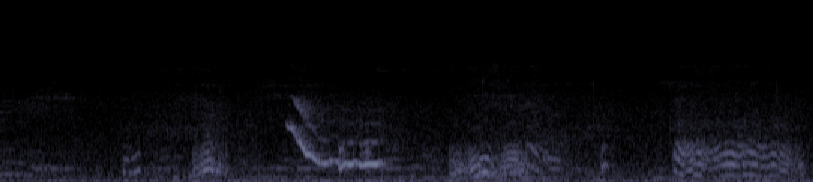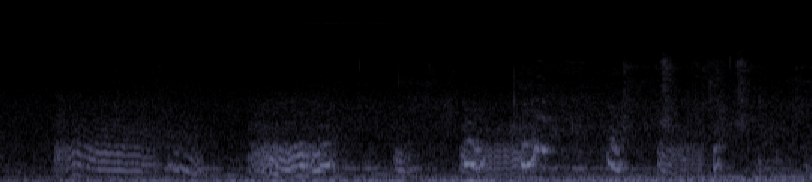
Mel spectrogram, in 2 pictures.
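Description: A litter of young puppies whimpering and whining in short cries, about one a second, with one sharply falling squeal about two seconds in, over a low steady hum.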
